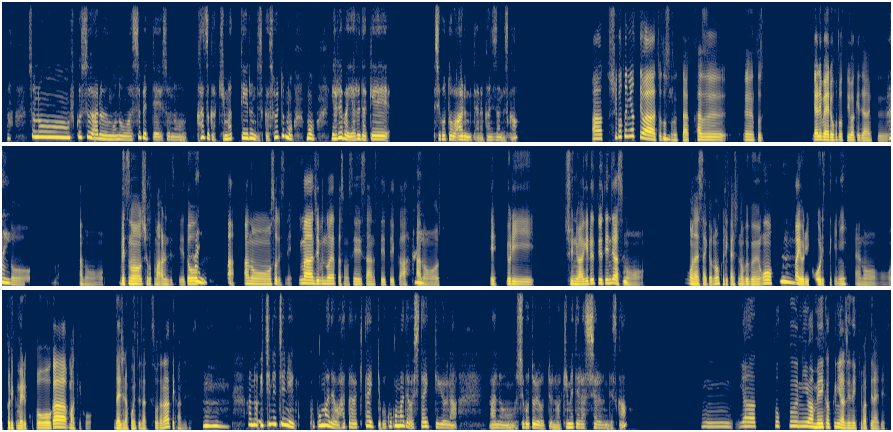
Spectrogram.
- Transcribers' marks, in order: none
- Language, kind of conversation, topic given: Japanese, advice, 長くモチベーションを保ち、成功や進歩を記録し続けるにはどうすればよいですか？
